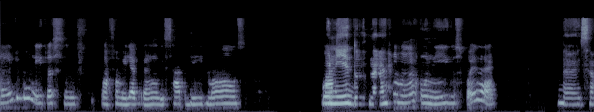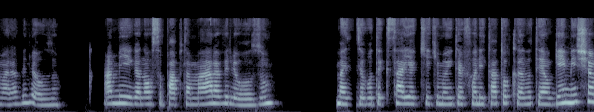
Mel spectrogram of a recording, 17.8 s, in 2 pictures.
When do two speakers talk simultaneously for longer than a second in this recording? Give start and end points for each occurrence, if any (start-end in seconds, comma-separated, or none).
none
